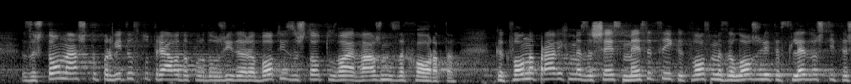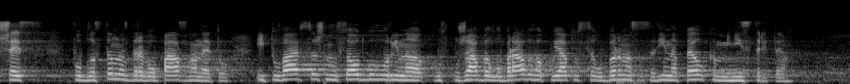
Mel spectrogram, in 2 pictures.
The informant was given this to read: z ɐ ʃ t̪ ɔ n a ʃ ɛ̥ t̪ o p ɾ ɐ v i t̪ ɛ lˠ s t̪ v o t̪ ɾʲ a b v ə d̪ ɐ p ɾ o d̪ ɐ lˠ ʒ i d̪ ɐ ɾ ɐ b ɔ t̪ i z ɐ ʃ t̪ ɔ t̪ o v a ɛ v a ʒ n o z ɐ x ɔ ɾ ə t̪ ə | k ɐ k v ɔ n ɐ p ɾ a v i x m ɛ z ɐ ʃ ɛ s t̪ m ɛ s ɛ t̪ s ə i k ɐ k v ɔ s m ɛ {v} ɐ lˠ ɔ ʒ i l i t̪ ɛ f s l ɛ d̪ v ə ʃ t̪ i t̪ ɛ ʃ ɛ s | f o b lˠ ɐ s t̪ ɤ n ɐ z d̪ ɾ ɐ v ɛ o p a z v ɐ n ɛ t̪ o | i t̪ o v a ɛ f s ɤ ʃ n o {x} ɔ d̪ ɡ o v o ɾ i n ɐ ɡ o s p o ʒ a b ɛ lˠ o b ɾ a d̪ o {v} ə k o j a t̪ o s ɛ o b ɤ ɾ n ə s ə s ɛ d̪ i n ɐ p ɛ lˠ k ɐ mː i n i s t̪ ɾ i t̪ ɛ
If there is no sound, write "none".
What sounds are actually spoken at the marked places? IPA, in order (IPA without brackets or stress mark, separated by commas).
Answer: z, s, v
